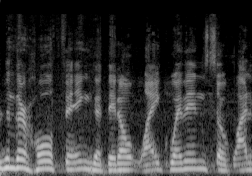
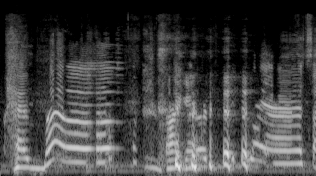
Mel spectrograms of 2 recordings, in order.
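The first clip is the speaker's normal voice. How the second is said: high, loud mocking effeminate voice; 8 semitones higher, 5 dB louder than usual. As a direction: camp it up to mock them. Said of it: "make you talk".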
